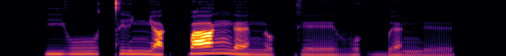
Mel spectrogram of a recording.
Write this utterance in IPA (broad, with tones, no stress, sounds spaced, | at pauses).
j uː˦ t i˦ ɲ a˨ k͡p a˦ ŋ ɛ˨ n ʊ˨ k eː˨ v ʊ˦ ɡ͡b ɛ˨ ŋ ɪ˨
